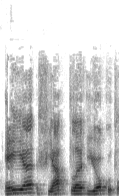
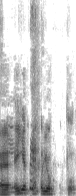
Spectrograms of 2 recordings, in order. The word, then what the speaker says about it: Eyjafjallajökull: sei, não sei pronunciar. É muito Ok. K, muito J, muito... Ok, é Eyjafjallajökull. É fácil. Sim. Eyjafjallajökull.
